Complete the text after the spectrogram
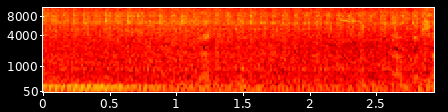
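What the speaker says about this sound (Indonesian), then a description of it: "ini RPM-nya di 1000 RPM" A Yamaha Byson motorcycle engine idles steadily at about 1000 RPM after carburetor service, giving a low, even, continuous rumble heard close up.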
